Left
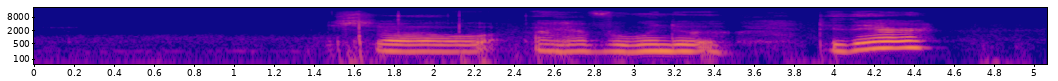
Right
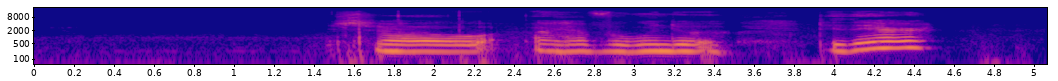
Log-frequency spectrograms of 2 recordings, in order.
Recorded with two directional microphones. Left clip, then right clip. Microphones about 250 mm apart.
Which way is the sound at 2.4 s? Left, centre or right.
Centre.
